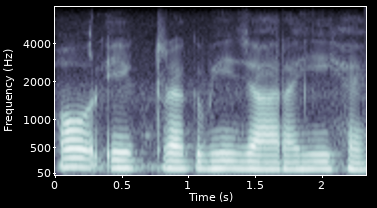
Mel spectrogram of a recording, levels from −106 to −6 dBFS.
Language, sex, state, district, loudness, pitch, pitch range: Hindi, male, Bihar, Katihar, -17 LUFS, 130 Hz, 125-140 Hz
